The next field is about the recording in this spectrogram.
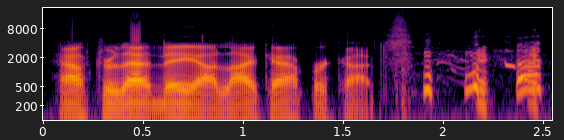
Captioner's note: laugh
